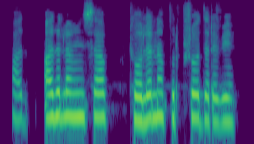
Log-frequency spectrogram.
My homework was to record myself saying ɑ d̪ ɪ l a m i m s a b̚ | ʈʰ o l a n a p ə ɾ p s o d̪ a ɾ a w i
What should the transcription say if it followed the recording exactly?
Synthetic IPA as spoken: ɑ d̪ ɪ l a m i n s ɑ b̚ | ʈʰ o l a n a p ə ɾ p ʂ o d̪ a ɾ a w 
